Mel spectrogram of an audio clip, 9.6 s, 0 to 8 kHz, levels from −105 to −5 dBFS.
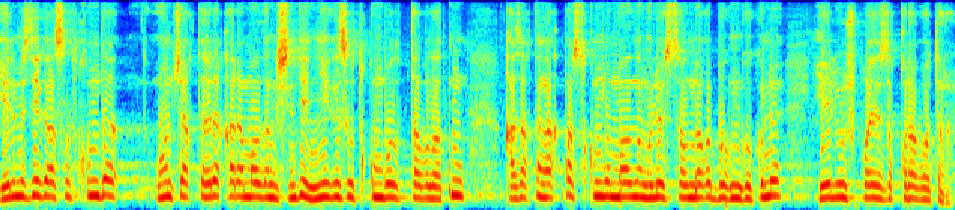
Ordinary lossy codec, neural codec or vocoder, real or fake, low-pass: none; none; real; none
